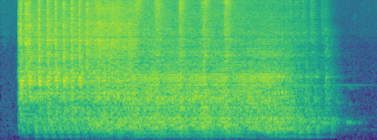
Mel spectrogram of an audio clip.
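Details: KTM XC/XCW dirt bike after starter upgrade (KTM bendix gear set, otherwise stock), in neutral with choke on, battery possibly getting low: fast, even cranking at about three compression strokes a second, strong and steady for four seconds without slowing or grinding; slow crank fixed.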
